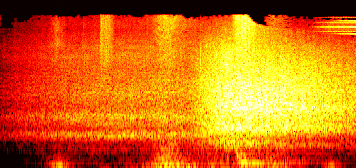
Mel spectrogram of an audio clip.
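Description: Logo-sting sound effect: a whoosh of noise that swells to its loudest about three seconds in, with deep booms underneath, and begins to fade near the end.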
